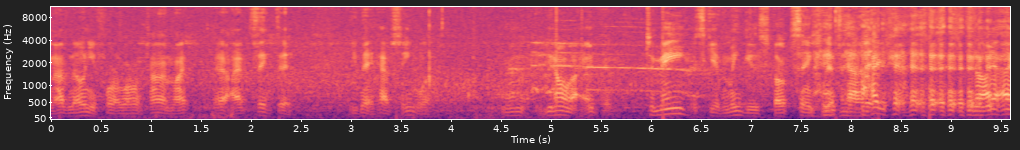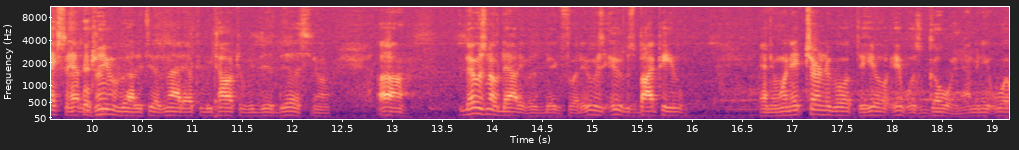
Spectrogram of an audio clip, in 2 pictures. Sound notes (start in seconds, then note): 7.5 chuckles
